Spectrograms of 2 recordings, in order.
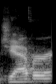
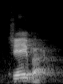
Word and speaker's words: Jaber: doing you know what i said jabber and i'm that is like the most american butchering i'm sure what is the right way to say your last name uh everyone gets it mixed up but it's java jaybar okay that works so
